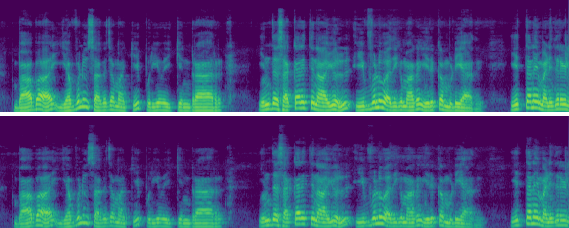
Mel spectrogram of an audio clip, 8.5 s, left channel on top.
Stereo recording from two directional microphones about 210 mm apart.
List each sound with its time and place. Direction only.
0.3 s speech: 25° left (ahead or behind)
